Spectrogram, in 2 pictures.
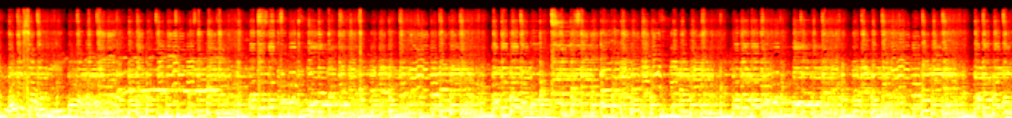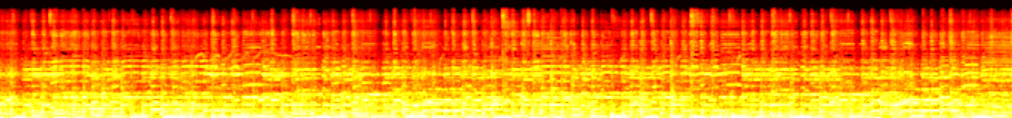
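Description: Live norteño band playing an instrumental stretch of a song with no singing: saxophone, accordion, guitar, bass and drums over a steady dance beat.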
